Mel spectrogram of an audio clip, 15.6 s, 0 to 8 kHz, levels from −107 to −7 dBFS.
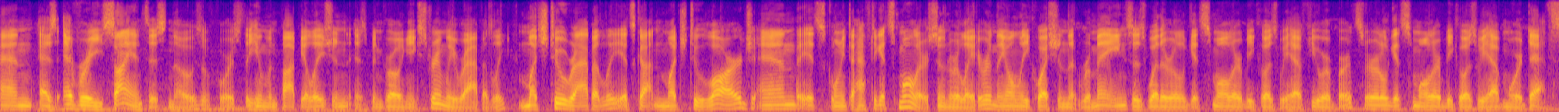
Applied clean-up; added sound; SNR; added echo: none; none; none; none.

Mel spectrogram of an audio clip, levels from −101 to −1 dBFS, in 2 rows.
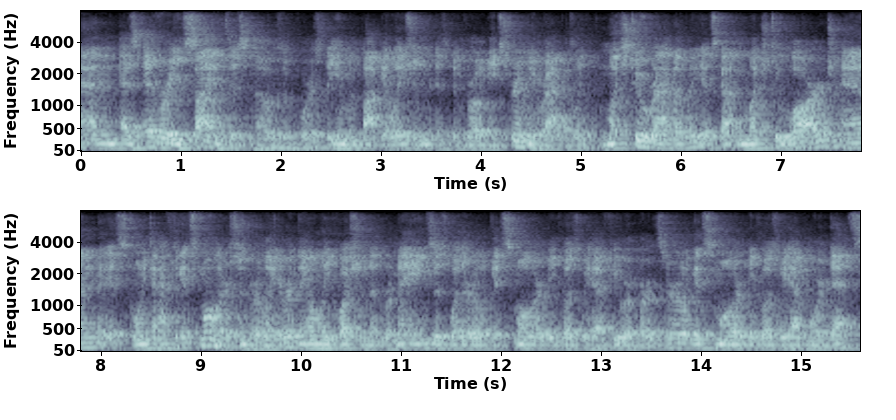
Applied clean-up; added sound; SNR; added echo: none; none; none; reverberation time 0.9 s.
